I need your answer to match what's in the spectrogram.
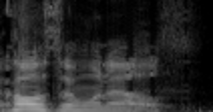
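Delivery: put-on yelling. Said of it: "And yells at somebody else".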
